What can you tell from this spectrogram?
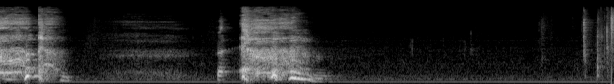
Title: Girl Coughing 377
